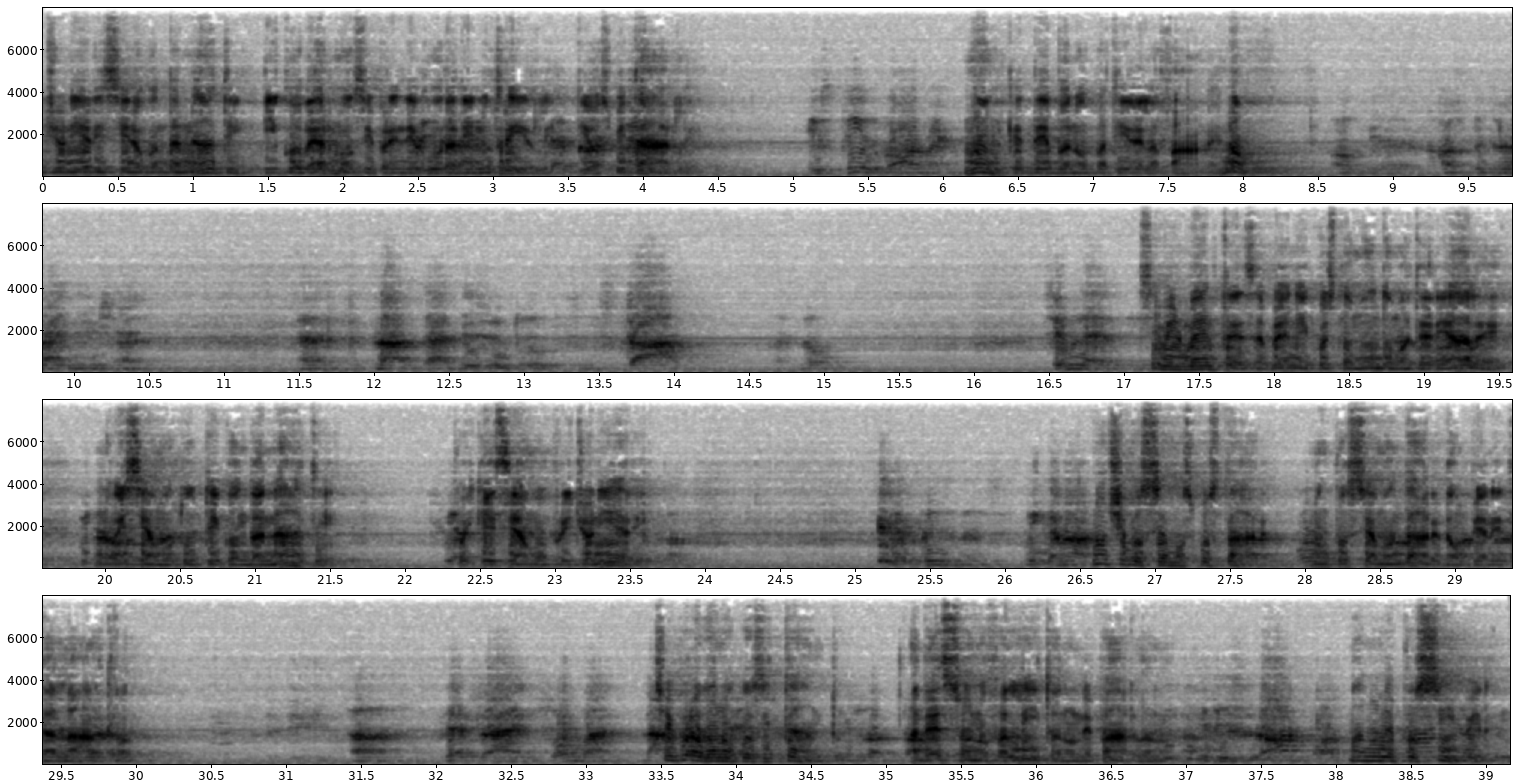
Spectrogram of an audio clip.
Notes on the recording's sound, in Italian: in diretta dal Tempio di Villa Vrindavana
